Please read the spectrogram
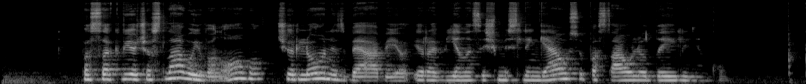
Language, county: Lithuanian, Vilnius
